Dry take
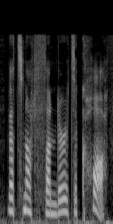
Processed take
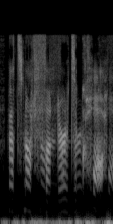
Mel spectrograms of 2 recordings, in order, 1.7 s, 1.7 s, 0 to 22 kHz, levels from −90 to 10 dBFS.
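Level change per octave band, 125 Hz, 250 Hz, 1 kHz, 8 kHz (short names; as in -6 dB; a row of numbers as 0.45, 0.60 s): under -20 dB, under -40 dB, -16.0 dB, -4.0 dB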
